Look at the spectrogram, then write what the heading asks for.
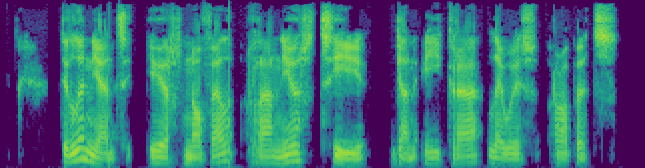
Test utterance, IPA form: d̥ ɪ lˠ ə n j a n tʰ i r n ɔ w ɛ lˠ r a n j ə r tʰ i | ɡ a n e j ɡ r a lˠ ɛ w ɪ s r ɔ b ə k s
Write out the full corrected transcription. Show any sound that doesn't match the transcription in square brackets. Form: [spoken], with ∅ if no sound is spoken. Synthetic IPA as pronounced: d̥ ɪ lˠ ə n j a n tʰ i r n ɔ [v] ɛ lˠ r a n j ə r tʰ [iː] | ɡ a n e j ɡ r a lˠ ɛ w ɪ s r ɔ b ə [t] s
